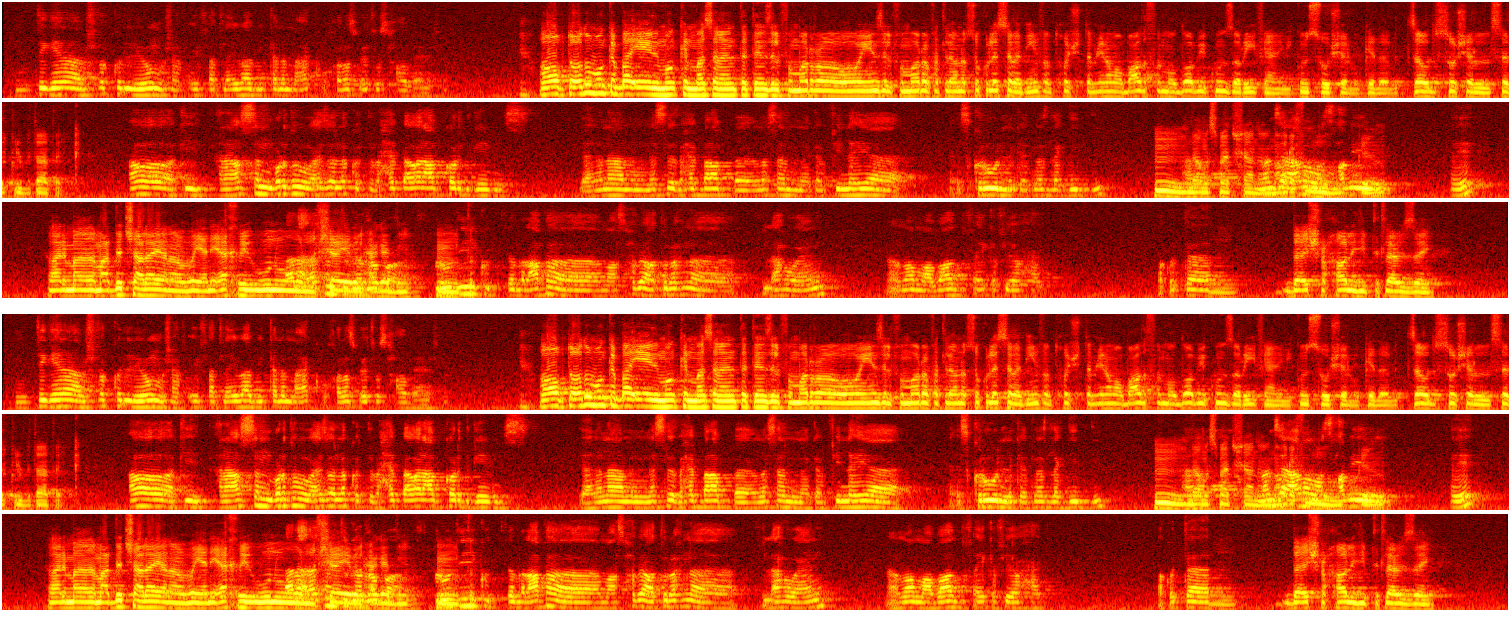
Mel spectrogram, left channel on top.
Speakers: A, on the right; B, in the centre.
A: تيجي هنا بشوفك كل يوم مش عارف ايه فتلاقيه بقى بيتكلم معاك وخلاص بقيتوا اصحاب يعني فاهم
B: اه بتقعدوا ممكن بقى ايه ممكن مثلا انت تنزل في مرة وهو ينزل في مرة فتلاقوا نفسكم لسه بادئين فبتخشوا التمرين مع بعض فالموضوع بيكون ظريف يعني بيكون سوشيال وكده بتزود السوشيال سيركل بتاعتك
A: اه آه، اكيد انا اصلا برضو عايز اقول لك كنت بحب اوي العب كارد جيمز يعني انا من الناس اللي بحب العب آه، مثلا كان في اللي هي سكرول اللي كانت نازله جديد دي
B: امم
A: انا
B: لا ما سمعتش انا
A: كنت بنزل
B: انا اعرف
A: العبها
B: اونو
A: مع اصحابي
B: كده
A: ايه
B: يعني ما ما عدتش عليا انا يعني اخري اونو
A: لا لا
B: الشايب
A: لازم تجربها
B: الحاجات دي
A: سكرو
B: امم
A: دي
B: طب
A: كنت بلعبها مع اصحابي على طول واحنا في القهوه يعني لما بنقعد مع بعض في اي كافيه او حاجه فكنت
B: مم. ده اشرحها لي دي بتتلعب ازاي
